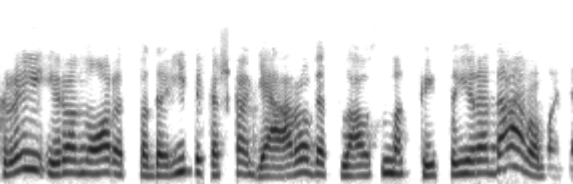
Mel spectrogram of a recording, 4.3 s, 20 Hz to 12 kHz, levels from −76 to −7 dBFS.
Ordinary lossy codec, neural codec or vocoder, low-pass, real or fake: AAC, 64 kbps; codec, 16 kHz, 4 kbps, FreqCodec, smaller model; 7.2 kHz; fake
